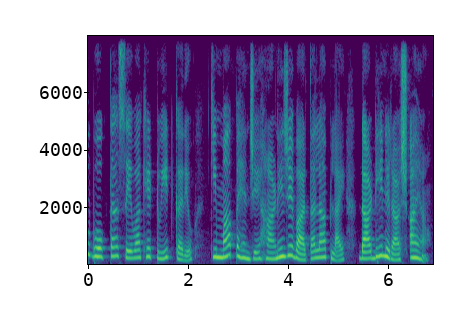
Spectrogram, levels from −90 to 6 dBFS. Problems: none marked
